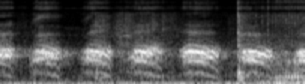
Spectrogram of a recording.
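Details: Crow calling powerfully and incessantly: harsh arched caws repeated about twice per second, steady and loud throughout, over low background rumble.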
